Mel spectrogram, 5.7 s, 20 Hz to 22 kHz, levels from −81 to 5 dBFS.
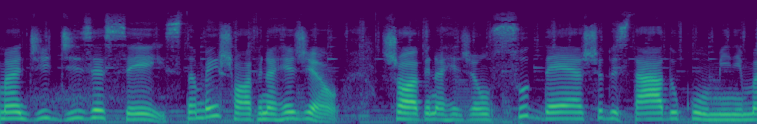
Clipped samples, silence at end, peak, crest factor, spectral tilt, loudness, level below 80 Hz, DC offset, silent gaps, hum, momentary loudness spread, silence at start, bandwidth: under 0.1%; 0 s; -8 dBFS; 18 dB; -5 dB/octave; -26 LUFS; -60 dBFS; under 0.1%; none; none; 7 LU; 0 s; 15 kHz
